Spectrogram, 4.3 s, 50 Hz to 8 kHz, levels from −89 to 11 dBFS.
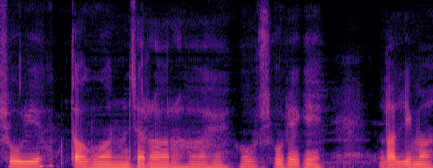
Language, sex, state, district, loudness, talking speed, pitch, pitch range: Hindi, male, Bihar, Vaishali, -22 LUFS, 150 wpm, 120 Hz, 115-120 Hz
